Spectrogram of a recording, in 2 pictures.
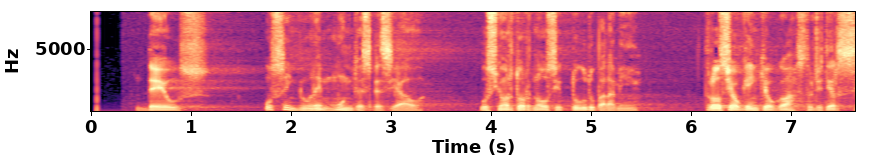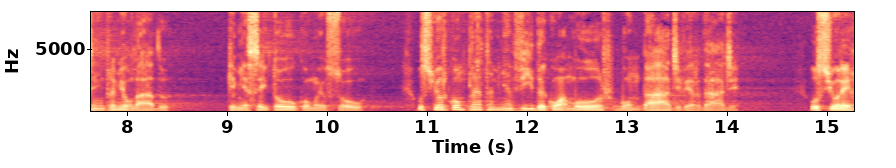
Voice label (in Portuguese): EVANGELICA RELIGIOSA M, Só Voz, masc; Telemensagens; Telemensagens 2017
